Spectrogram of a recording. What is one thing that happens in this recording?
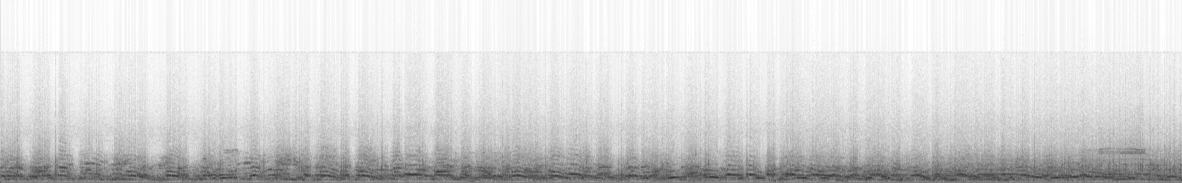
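A crowd of spectators chatters and shouts loudly nearby, outdoors.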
